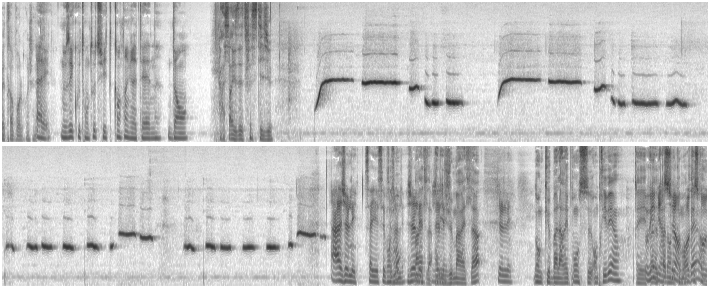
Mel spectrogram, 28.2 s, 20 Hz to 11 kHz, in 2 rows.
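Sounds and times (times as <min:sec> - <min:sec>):
speech: 0:00.0 - 0:05.8, 0:20.8 - 0:28.2
faint steady hum: 0:00.0 - 0:28.2
person whistling a song melody: 0:06.3 - 0:09.3, 0:09.9 - 0:20.7.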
